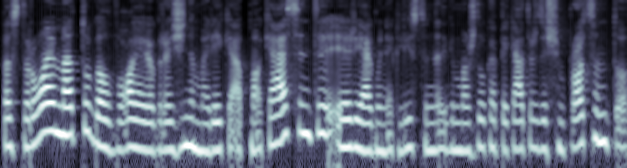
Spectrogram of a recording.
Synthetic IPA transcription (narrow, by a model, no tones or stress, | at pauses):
pɐst̪ɐɾuɔjʊmʲæt̪ʊɡɐlˠʋoːjɛjoːk̚ɡrɐʒʲɪnʲɪmɐɾʲɛɪkʲɛ̰ɐ̰pmo̰kʲæːsʲt̪ʲɪnʲt̪ʲɪʔɪɾjɛɪɡʊnʲɛklʲiːst̪ʊnʲæːd̪ʲɡʲɪmɐʒd̪ɐʊkɑːpʲiɛkʲæːt̪ʊɾʲɛzʲd̪ʲɛʃʲɪmpɾoːt͡ssʲɛnt̪ʊ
